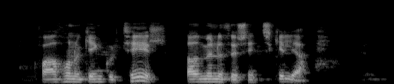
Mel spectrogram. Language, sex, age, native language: Icelandic, male, 30-39, Icelandic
